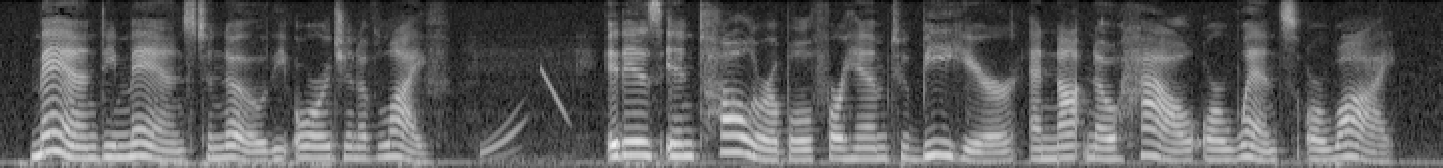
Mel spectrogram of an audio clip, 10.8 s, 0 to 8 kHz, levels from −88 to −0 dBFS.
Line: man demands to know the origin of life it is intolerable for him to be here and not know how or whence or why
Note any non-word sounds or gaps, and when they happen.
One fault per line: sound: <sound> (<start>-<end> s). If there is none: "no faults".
sound: chirp (3.6-4.3 s)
